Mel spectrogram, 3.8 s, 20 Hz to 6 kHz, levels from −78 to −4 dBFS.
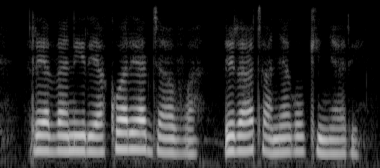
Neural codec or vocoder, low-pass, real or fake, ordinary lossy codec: none; 5.4 kHz; real; none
